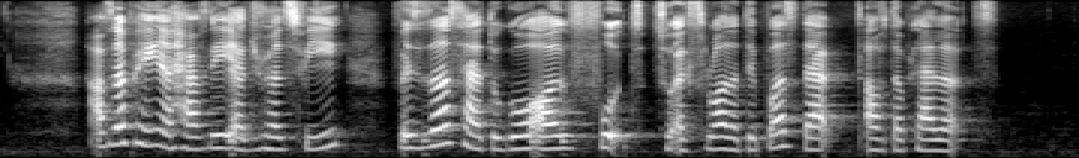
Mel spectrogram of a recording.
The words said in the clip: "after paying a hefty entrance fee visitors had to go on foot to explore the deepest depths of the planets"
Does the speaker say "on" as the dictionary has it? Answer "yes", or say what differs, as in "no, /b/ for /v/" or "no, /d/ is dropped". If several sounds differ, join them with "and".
no, /l/ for /n/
